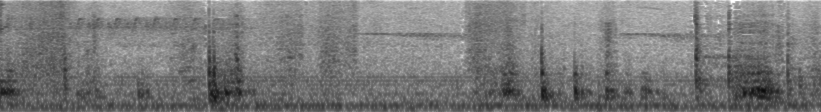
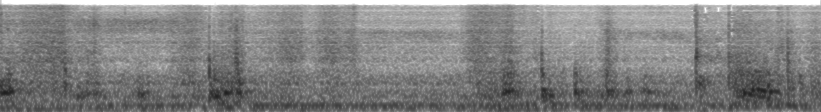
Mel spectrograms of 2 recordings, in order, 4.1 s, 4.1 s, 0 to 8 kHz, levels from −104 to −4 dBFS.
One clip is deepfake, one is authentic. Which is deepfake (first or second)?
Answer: second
